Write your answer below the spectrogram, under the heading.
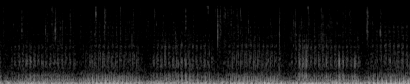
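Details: Domestic cat purring in a steady low rumble that swells and fades with each breath, alongside the sharp pops and snaps of a crackling fireplace.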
